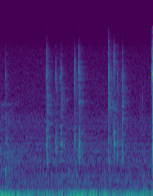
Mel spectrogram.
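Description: Quick, uneven keystrokes clatter on a computer keyboard in bursts of several taps, close and fairly quiet, ending with a sharper single key hit; no voices.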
